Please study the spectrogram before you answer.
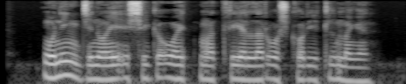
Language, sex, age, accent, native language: Uzbek, male, 18-24, Samarqand, Uzbek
